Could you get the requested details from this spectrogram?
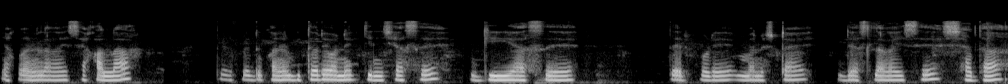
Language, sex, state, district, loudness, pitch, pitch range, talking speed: Bengali, female, Assam, Hailakandi, -18 LUFS, 205 Hz, 200-215 Hz, 95 wpm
